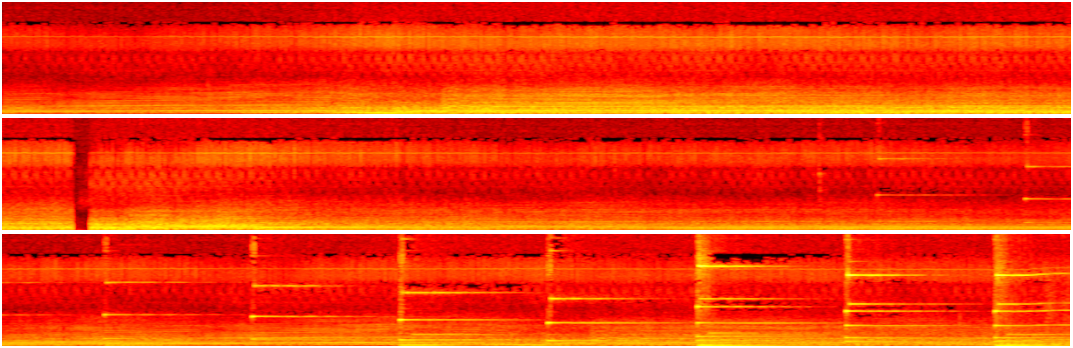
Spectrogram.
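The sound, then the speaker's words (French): A car engine roars steadily at speed as the car travels along a road with no traffic, its pitch rising and shifting as it accelerates, with a few bright metallic dings and clinks chiming near the end. No one speaks. “Et la voiture file, il n'y a pas de circulation.”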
